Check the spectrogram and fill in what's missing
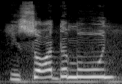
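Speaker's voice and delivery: plain reading voice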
